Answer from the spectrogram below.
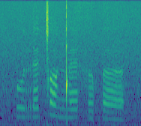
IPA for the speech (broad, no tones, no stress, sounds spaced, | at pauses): p ʊː r ɾ ɛ ǀ ʌː ŋ͡ǃ ɛ h ə p ɜ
